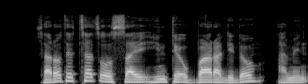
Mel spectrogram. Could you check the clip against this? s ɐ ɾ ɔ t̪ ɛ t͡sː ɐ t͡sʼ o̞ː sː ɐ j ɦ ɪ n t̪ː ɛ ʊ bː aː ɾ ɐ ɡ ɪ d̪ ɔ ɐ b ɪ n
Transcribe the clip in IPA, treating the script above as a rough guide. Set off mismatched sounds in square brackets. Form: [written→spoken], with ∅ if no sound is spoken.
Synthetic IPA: s ɐ ɾ ɔ t̪ ɛ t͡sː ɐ t͡sʼ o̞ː sː ɐ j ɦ ɪ n t̪ː ɛ ʊ bː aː ɾ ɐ ɡ ɪ d̪ ɔ ɐ [b→m] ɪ n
